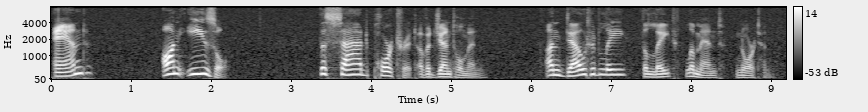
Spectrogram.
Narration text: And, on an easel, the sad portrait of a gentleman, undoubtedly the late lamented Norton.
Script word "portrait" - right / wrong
right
